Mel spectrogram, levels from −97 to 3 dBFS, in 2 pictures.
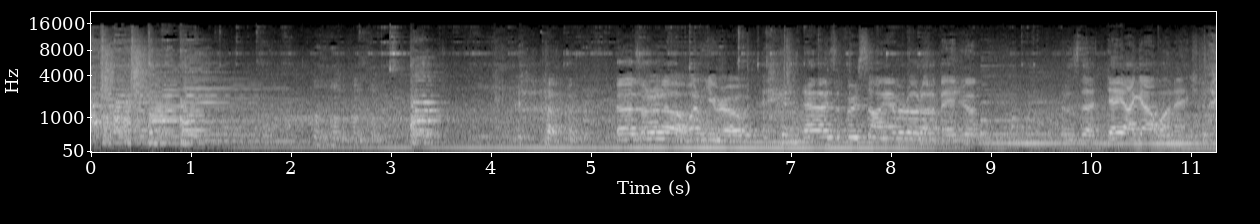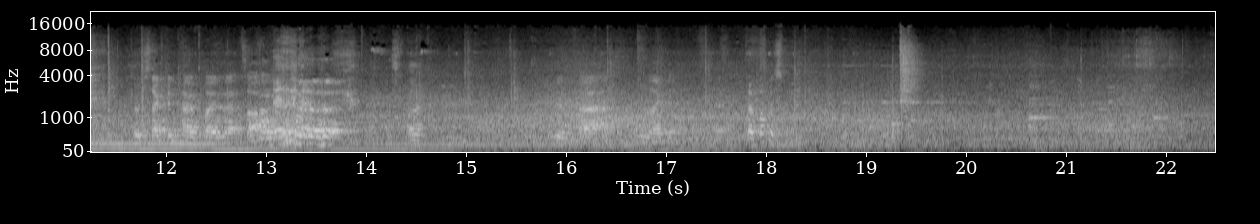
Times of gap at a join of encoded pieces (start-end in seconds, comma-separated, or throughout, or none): none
